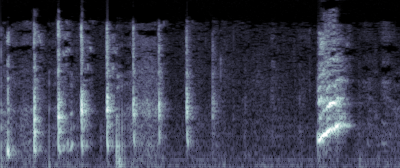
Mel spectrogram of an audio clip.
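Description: Laughter in a run of short breathy bursts, about three or four a second, fading away over two seconds. About three seconds in comes a single loud, high gasp of laughter that rises in pitch.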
